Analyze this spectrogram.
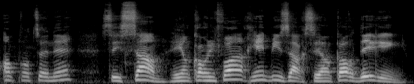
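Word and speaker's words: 三: Alors, pour prononcer le Sam, prenez le mot Sam, comme dans Samuel. Puis vous dites Sam.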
